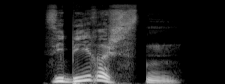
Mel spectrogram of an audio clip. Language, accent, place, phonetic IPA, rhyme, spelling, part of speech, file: German, Germany, Berlin, [ziˈbiːʁɪʃstn̩], -iːʁɪʃstn̩, sibirischsten, adjective, De-sibirischsten.ogg
- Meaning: 1. superlative degree of sibirisch 2. inflection of sibirisch: strong genitive masculine/neuter singular superlative degree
